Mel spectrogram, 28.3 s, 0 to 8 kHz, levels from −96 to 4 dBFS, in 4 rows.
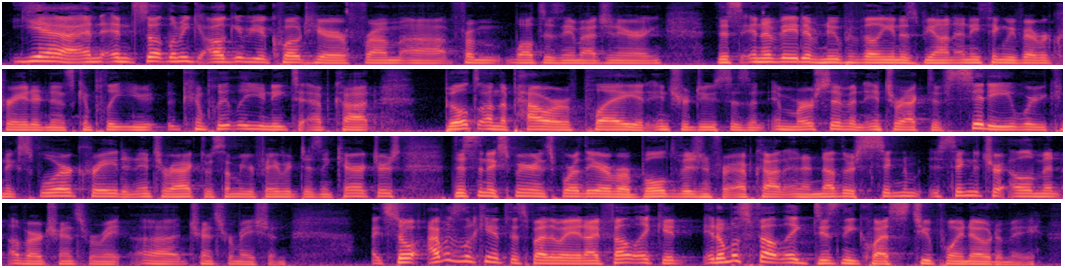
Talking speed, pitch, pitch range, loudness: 225 wpm, 135 Hz, 120-150 Hz, -25 LUFS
